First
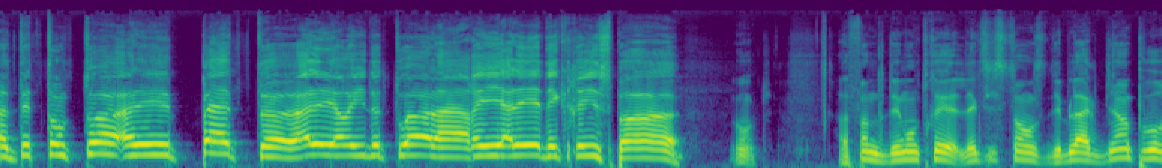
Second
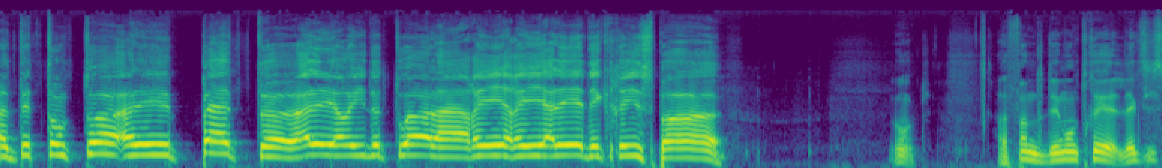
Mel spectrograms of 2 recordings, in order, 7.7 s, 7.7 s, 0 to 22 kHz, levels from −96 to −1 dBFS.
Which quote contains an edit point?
first; 2 cuts; at 3.1 s, 4.6 s

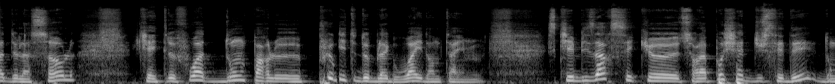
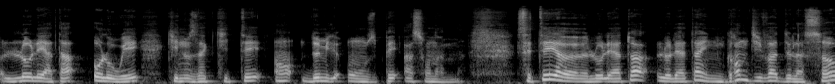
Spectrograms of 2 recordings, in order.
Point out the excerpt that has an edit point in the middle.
first; 3 cuts; at 1.7 s, 3.4 s, 3.9 s

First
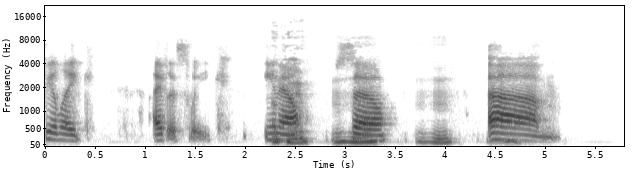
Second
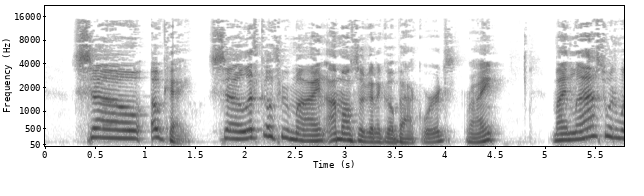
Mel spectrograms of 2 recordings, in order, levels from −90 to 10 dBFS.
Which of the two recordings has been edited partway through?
first; 1 cut; at 1.2 s

